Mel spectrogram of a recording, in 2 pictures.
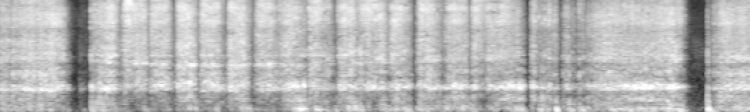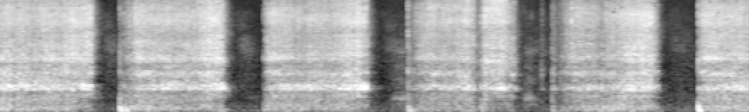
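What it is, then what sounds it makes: Sandpaper scratched with fingernails. A sheet of sandpaper rolled into a hollow tube is scratched with long pointed nails. It makes dry, gritty, broadband rasping strokes with a bright hiss and a faint hollow tone. The strokes run in uneven bursts broken by several short pauses.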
